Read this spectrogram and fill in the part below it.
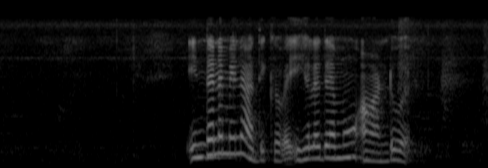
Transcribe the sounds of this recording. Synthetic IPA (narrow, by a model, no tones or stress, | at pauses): ind̪ənəmilɐad̪ikəʋə̰ʔiɦəlɐd̪æmuːʔaːɳɖuʋə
